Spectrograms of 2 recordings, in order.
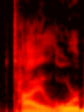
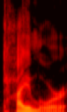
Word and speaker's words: Tyler: Is it pronounced Tylor? – It's apparently pronounced Tylor, and I don't like it.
